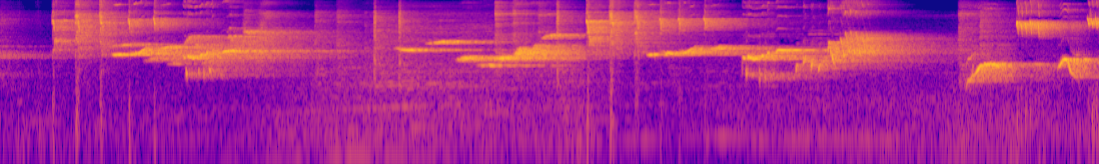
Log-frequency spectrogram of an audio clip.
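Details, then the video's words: White-rumped shama song for stirring other shamas to sing: long continuous sequence of varied fluty whistles, clicks and stepping phrases in rapid succession, with brief quieter gaps. "SUARA kicau MURAI INI Buat semua jenis murai gacor,buat Murai DIAM Langsung NYAUT"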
